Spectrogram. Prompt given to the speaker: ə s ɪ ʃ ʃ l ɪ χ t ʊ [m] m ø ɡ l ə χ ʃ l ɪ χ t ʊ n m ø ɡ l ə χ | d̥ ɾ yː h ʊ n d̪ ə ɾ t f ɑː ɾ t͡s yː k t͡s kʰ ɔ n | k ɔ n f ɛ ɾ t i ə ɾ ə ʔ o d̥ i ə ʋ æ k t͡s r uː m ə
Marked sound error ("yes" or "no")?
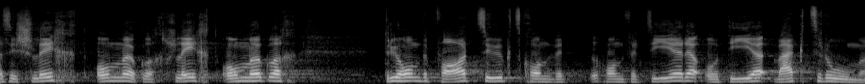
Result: yes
